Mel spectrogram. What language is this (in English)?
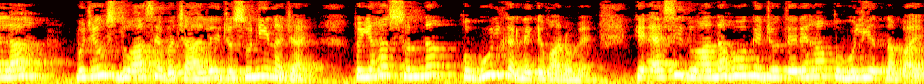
Urdu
